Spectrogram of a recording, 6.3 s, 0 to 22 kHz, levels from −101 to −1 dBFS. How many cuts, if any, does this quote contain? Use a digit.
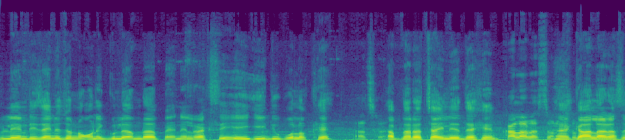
0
